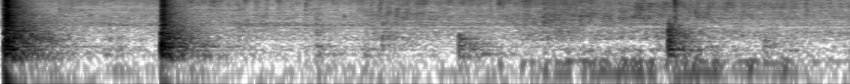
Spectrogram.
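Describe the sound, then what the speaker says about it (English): A wooden spoon breaks up oily canned tuna in a hot pot, giving a few sharp scraping knocks against a soft sizzle with no talking. "And we break the tuna."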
